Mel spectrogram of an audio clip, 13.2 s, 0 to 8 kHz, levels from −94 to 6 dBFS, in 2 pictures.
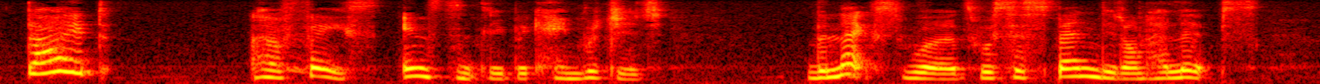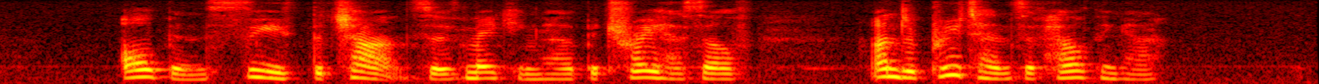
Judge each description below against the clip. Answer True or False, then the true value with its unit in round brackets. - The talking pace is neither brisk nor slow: False (130 wpm)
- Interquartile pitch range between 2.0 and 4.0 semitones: False (4.5 semitones)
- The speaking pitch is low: False (215 Hz)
